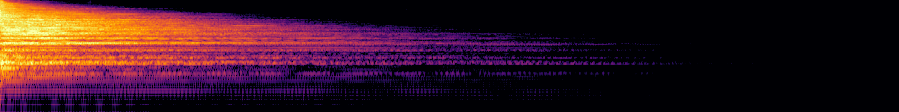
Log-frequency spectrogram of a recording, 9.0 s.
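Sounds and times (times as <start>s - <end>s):
16-inch crash cymbal hit on the edge: 0.0s - 1.7s.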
